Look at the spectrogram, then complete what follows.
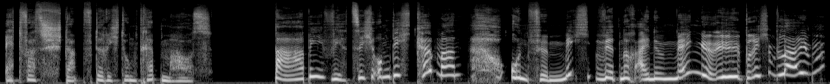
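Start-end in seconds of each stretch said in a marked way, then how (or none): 2.7-8.3 taunting vulture goddess. Acted. Vulture goddess promising patience to her prey, taunting. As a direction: gloat with big pitch swoops, stretching words.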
